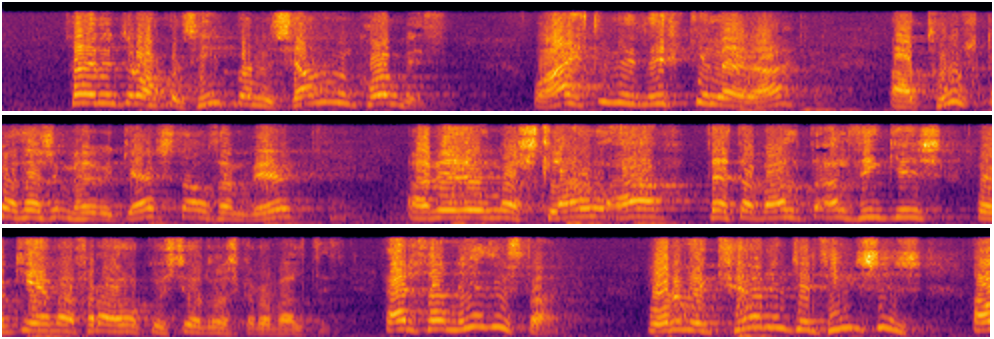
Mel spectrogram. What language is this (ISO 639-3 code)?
isl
